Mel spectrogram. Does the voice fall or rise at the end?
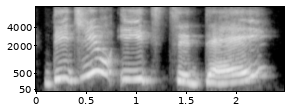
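rise. The pitch rises at the end. It is asked as a question. The speaker calls it right. "no final tem um today, sobe"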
